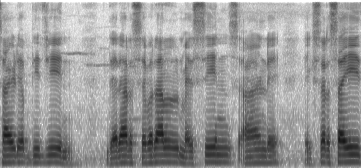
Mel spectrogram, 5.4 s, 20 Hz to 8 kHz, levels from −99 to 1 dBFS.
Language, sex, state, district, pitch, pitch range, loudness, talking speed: English, male, Odisha, Malkangiri, 125 Hz, 115-125 Hz, -17 LUFS, 110 wpm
